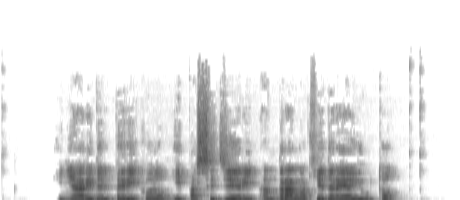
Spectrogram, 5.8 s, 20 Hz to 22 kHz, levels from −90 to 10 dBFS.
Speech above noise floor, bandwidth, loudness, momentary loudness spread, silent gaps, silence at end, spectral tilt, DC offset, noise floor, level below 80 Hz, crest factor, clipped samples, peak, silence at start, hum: 56 dB; 16 kHz; -23 LUFS; 9 LU; none; 0.8 s; -4 dB/octave; under 0.1%; -80 dBFS; -62 dBFS; 22 dB; under 0.1%; -4 dBFS; 0.75 s; none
